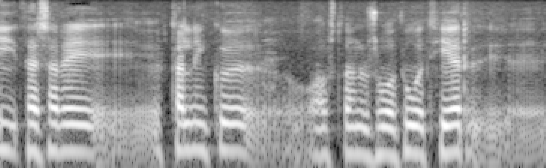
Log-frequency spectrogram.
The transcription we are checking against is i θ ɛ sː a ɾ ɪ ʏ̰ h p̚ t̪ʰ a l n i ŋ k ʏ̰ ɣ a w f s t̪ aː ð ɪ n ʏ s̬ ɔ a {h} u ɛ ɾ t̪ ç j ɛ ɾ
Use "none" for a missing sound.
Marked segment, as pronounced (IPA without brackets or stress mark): θ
